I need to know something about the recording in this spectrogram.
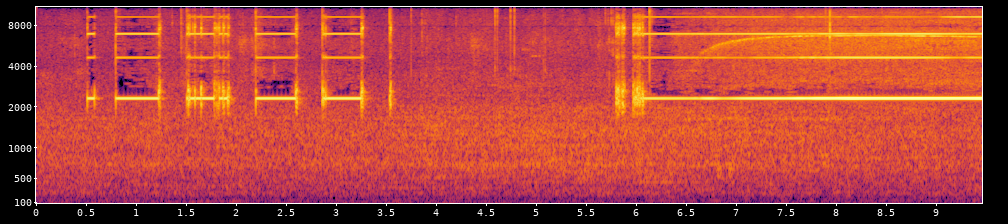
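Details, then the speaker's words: Old Chinese multimeter long since modified for a louder continuity buzzer; short sharp high beeps as the probes touch and lift, then a steady loud tone on contact; the buzzer works normally. "este ya está modificado desde ya mucho tiempo y vamos a escuchar allí el el sonido"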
